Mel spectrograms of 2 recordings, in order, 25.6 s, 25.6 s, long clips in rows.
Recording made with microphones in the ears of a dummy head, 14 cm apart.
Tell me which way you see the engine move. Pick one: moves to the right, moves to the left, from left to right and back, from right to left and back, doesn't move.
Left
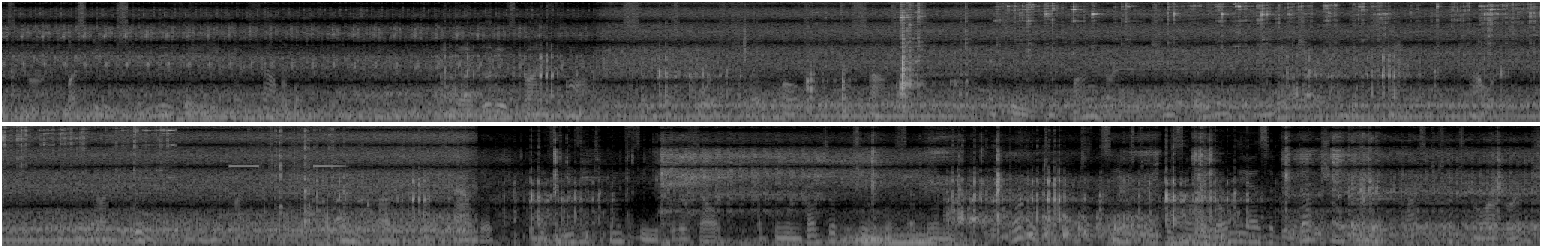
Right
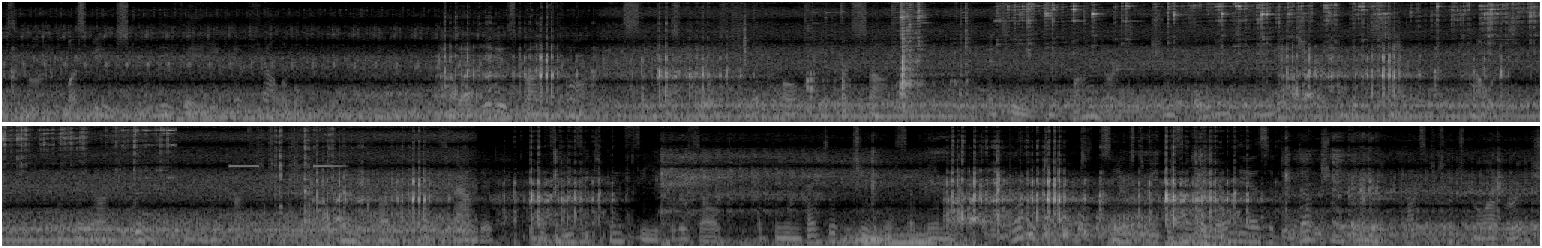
doesn't move.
